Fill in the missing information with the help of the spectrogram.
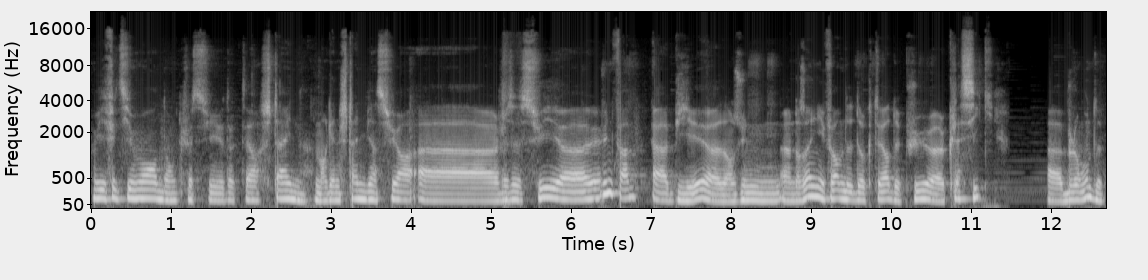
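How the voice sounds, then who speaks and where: A man in a tabletop game session describes his character, his voice mid-pitched and full of fillers. Faint music plays under him. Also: slow, darkish tone. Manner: hesitant, frequent fillers. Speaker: player.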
